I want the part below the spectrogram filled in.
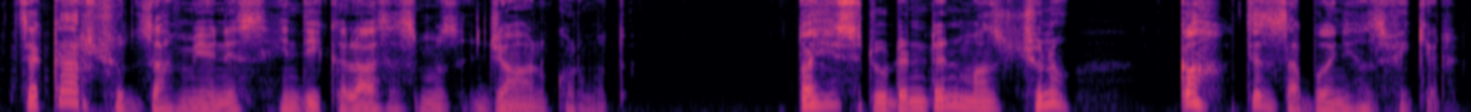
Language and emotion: Kashmiri, disgusted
